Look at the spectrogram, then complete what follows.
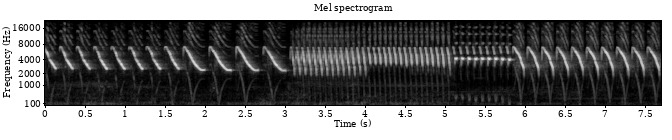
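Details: Canary in long, vigorous song for tutoring young birds: a series of clear descending whistles, a dense buzzy trill, a brief ringing passage, then more falling whistled sweeps.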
